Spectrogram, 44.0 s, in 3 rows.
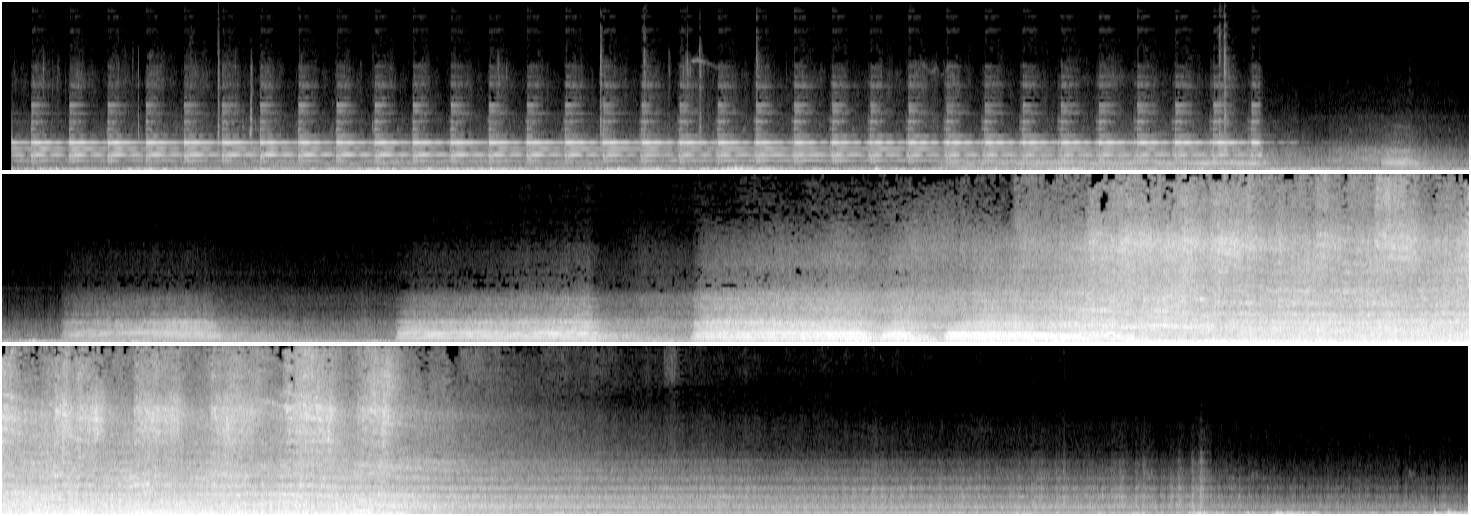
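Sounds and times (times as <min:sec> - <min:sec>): crossing bell dinging: 0:00.1 - 0:13.1, 0:22.7 - 0:34.7
locomotive horn blasts: 0:10.4 - 0:12.8, 0:13.8 - 0:14.3, 0:15.3 - 0:17.3, 0:18.6 - 0:20.9, 0:21.6 - 0:26.4
train wheels clattering on rail: 0:21.0 - 0:44.0.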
